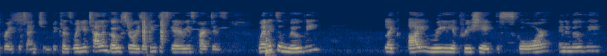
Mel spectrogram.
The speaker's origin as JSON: {"language": "English", "town": "Dublin", "region": "Leinster", "country": "Ireland", "said": "as an Irish and as a Dublin person"}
